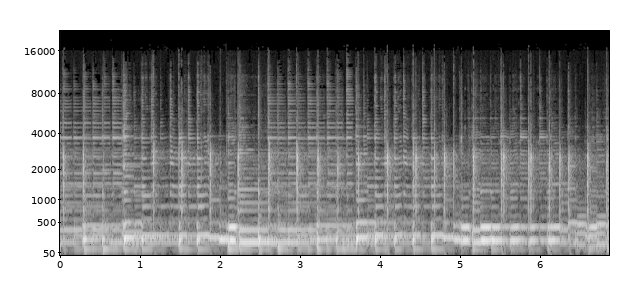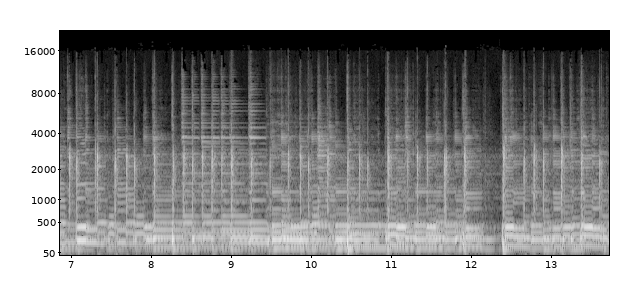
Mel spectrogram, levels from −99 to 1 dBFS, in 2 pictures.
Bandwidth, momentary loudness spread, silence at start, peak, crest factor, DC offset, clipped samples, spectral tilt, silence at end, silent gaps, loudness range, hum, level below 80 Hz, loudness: 14.5 kHz; 6 LU; 0 s; 0 dBFS; 16 dB; under 0.1%; under 0.1%; -6 dB/octave; 0 s; none; 1 LU; none; -48 dBFS; -18 LUFS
